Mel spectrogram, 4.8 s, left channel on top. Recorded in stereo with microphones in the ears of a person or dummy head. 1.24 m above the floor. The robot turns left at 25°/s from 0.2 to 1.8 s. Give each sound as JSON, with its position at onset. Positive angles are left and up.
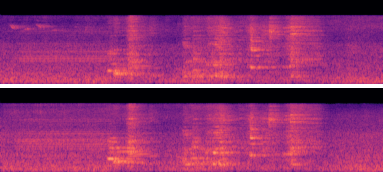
{"t": 1.3, "sound": "dishes clattering", "side_deg": -50, "distance_m": 1.4}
